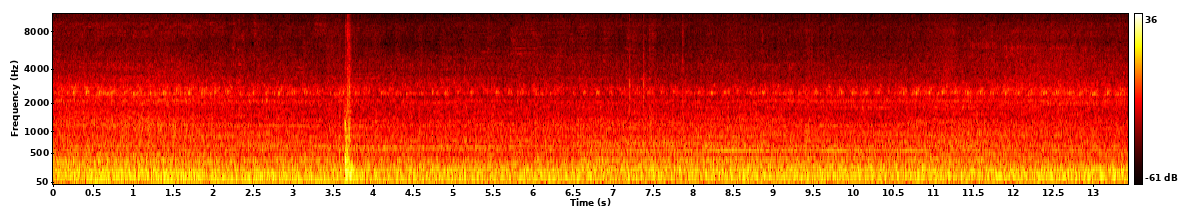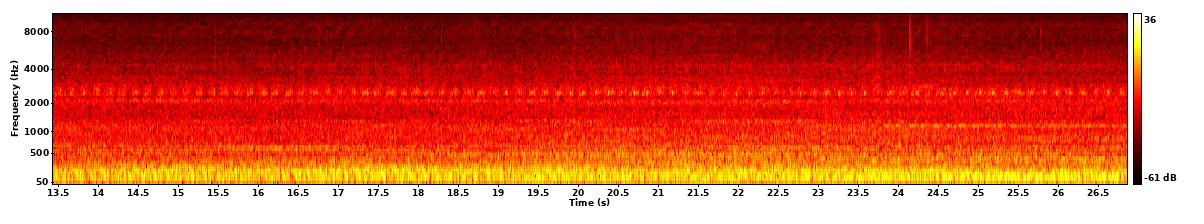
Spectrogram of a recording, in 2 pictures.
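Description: Scania R420 truck's diesel engine idling steadily, heard from inside the cab, with a steady high whine above it. A single sharp click comes about four seconds in.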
